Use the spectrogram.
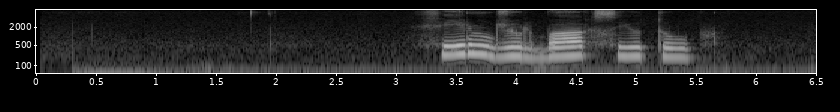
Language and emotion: Russian, sad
